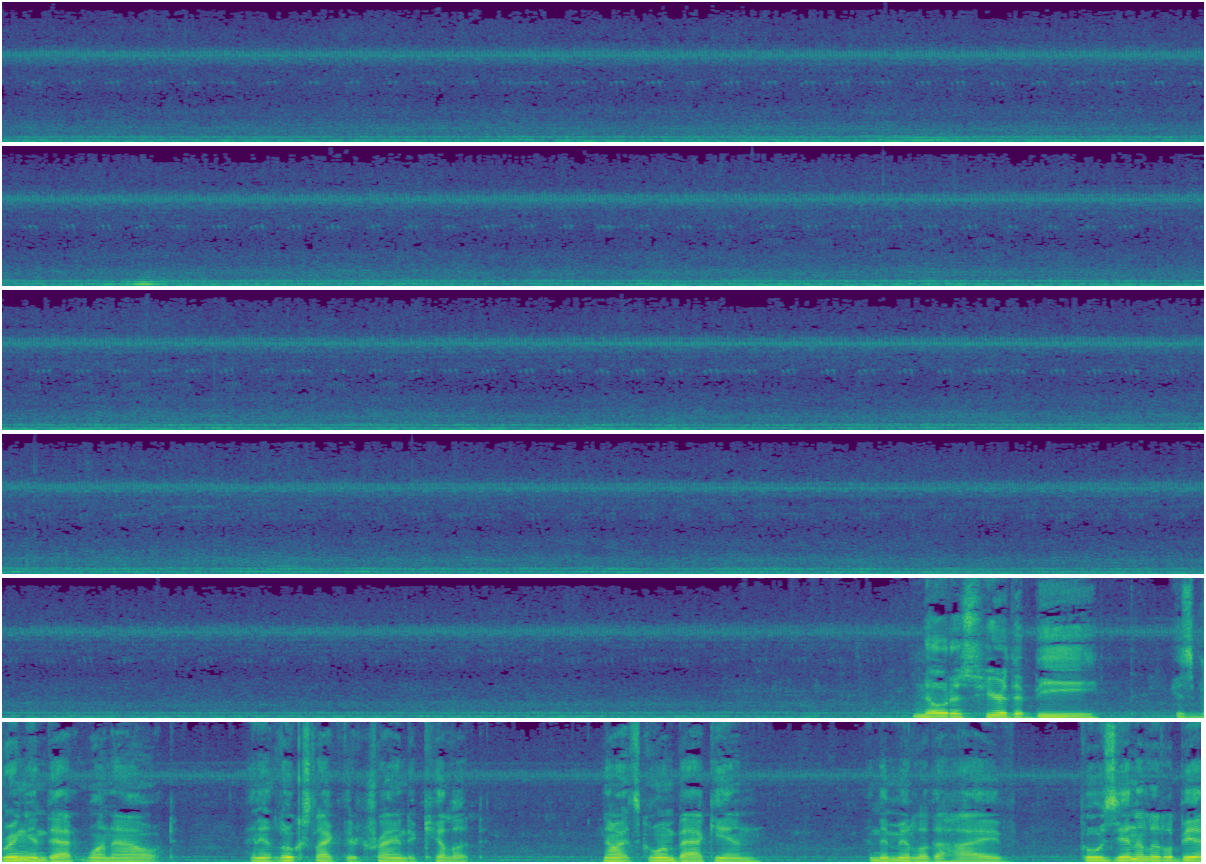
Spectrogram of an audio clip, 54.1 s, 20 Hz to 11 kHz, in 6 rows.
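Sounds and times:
honey bees buzzing: 0.0s - 54.0s.

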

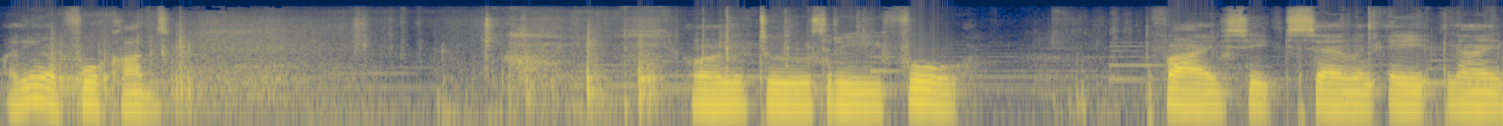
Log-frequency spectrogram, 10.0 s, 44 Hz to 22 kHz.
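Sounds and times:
rustling of handled cards: 2.1s - 6.2s, 7.0s - 10.0s.

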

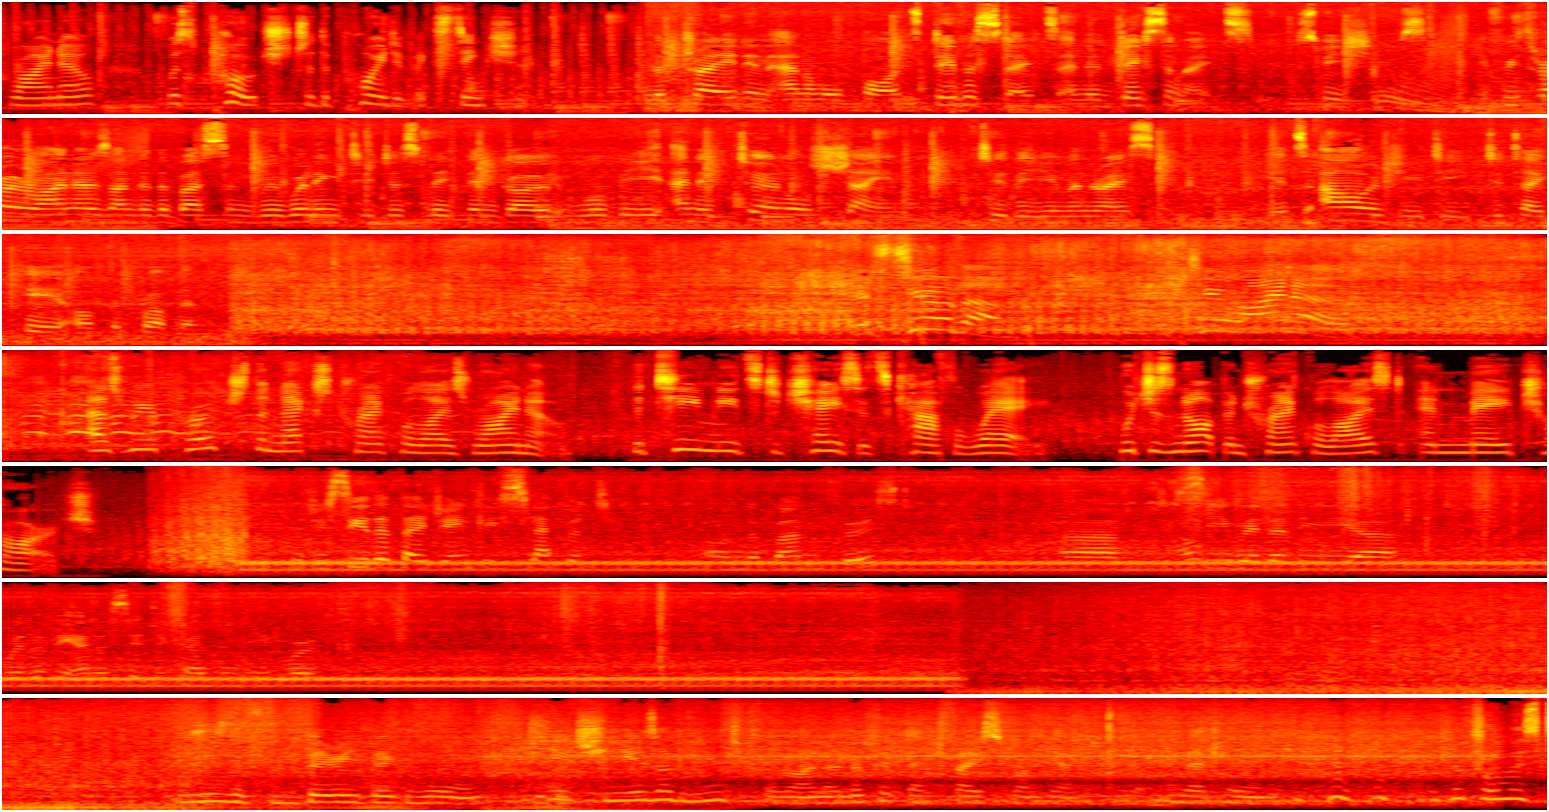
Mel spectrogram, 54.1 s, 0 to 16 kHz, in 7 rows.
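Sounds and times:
vehicle engine running: 0.0s - 25.5s, 32.1s - 54.0s
voices calling out: 19.5s - 28.1s, 44.4s - 54.0s.

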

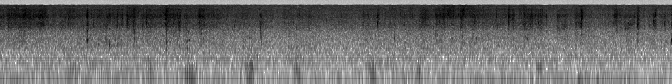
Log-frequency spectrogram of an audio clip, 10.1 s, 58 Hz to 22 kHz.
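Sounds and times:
leaves and twigs crackling underfoot: 0.0s - 10.0s.

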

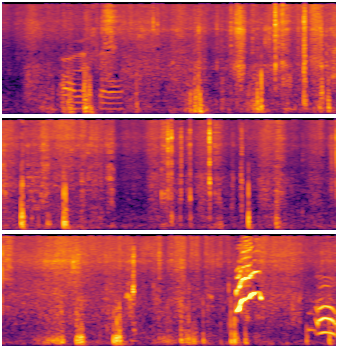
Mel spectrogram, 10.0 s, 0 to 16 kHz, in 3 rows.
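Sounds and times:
shovel crunching and scraping snow: 0.1s - 10.0s.

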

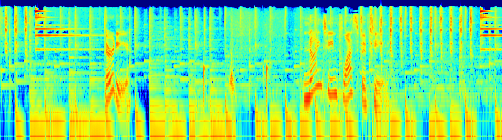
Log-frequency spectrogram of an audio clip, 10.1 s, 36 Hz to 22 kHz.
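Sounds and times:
background music: 0.0s - 10.0s
bright chime: 0.7s - 2.2s, 9.6s - 10.0s
timer ticking rapidly: 6.5s - 10.0s.

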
